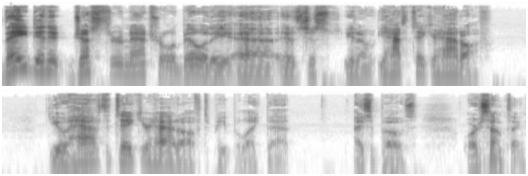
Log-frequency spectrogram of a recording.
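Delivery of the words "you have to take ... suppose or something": quiet, plainly sarcastic voice. Talking to listeners about a politician's family, sarcastic. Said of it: "Can you feel the sarcasm?".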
